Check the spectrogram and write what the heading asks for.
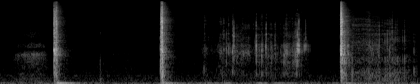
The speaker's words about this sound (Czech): To jsou evropské sirky. Ty musí něco vydržet.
